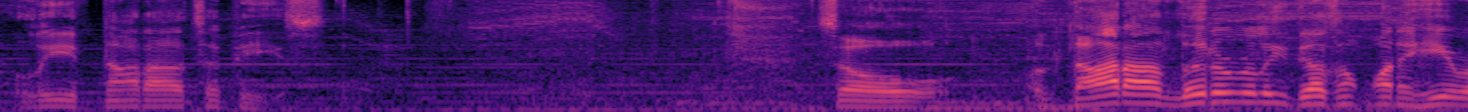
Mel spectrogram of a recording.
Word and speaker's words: Nada: welcome aboard our home try to tell nata about the atlas excuse me NADA if you mispronounce his name he gets upset if you have something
